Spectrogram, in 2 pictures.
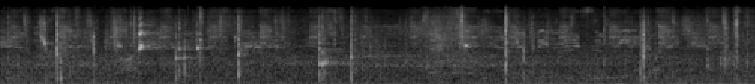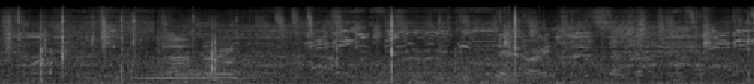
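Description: Pickleball paddles striking the plastic ball in a doubles rally: sharp pops, several in the first few seconds and sparser later, with more paddle hits from neighbouring courts mixed in.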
